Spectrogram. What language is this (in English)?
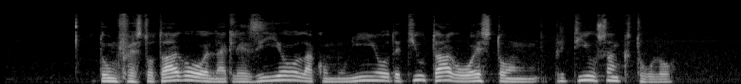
Esperanto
